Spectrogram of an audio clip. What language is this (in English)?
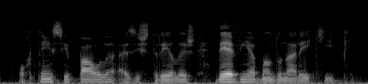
Portuguese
